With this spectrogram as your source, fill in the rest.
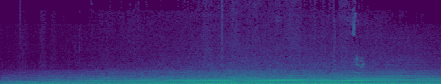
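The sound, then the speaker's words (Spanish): A petrol SUV engine accelerating hard, its steady loud drone climbing gradually in pitch as the revs build over several seconds, with no talking. “El motor de gasolina nos da esto, un empuje bastante rabioso y aceleración, con lo cual vamos a estar cubiertos para poder movernos con agilidad, eso sí, como digo, a costa de un consumo alto.”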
